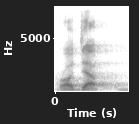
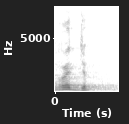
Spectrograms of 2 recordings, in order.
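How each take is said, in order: First: The first vowel is an open 'a' sound. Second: The first vowel is an 'e' sound. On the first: The speaker calls it right. "Rajab, bukan Rejab" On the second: The speaker calls it wrong. "bukan Rejab"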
